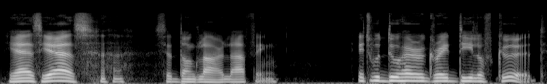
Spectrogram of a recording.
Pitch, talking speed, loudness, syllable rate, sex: 140 Hz, 155 wpm, -17 LUFS, 4.1 syllables/s, male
